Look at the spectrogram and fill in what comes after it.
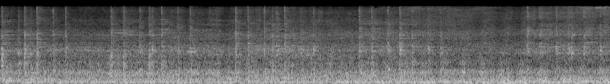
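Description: Freight train cars rolling past close by: a loud, steady rumble of wheels on rail with a run of small clicks and rattles.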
